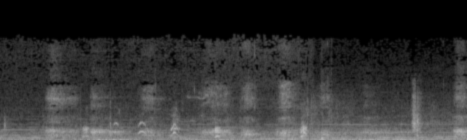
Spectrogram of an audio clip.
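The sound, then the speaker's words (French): Young arctic wolves on the tundra yip and whimper in a scattered run of short, high-pitched calls, moderately loud, over a steady rustling background with no clear talking, as the curious young wolves tug at a lying man's trousers with their mouths. “Les plus jeunes loups, curieux, viennent tirer son pantalon avec leur gueule.”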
